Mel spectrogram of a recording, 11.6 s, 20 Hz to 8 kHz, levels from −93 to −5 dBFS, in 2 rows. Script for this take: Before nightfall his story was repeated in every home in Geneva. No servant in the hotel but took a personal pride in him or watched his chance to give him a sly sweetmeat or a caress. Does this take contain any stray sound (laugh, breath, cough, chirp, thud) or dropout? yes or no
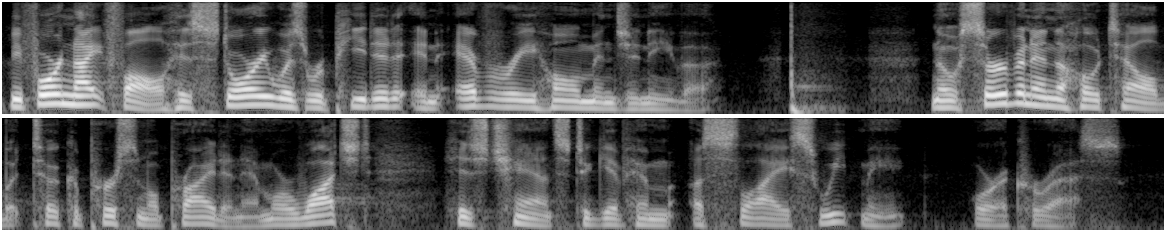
yes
